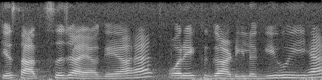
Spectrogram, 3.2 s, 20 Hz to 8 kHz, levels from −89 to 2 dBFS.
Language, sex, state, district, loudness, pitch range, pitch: Hindi, female, Punjab, Pathankot, -18 LUFS, 215-255 Hz, 235 Hz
